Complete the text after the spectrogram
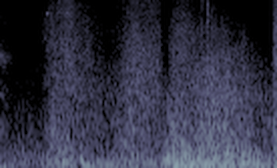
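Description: A magical whooshing effect sweeps across.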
